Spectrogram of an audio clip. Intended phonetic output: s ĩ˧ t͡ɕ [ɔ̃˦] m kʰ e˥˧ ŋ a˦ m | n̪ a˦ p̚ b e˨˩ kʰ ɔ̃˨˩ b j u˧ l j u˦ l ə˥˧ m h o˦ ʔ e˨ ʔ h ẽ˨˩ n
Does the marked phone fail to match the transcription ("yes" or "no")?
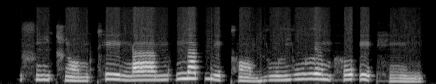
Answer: yes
